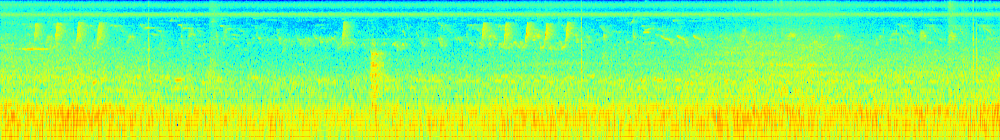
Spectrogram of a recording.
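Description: Wild birds calling: short sharp chirps, including two runs of four quick notes, one about a second in and one about ten seconds in. Behind them run a steady high insect drone and a low outdoor rumble.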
